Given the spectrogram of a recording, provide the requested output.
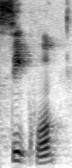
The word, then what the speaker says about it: SQL: know the spell sequel is SQL you can pronounce this as sequel but either way it means the same thing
